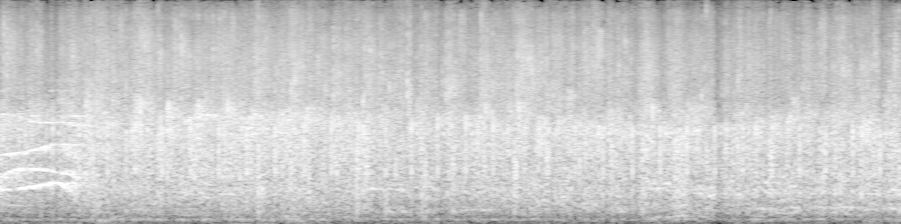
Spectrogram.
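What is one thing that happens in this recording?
An audience claps and cheers in a large room.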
